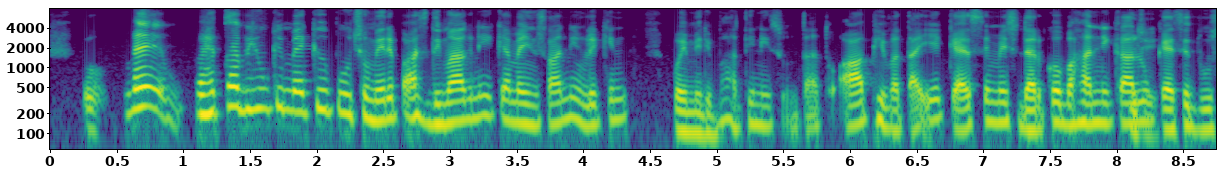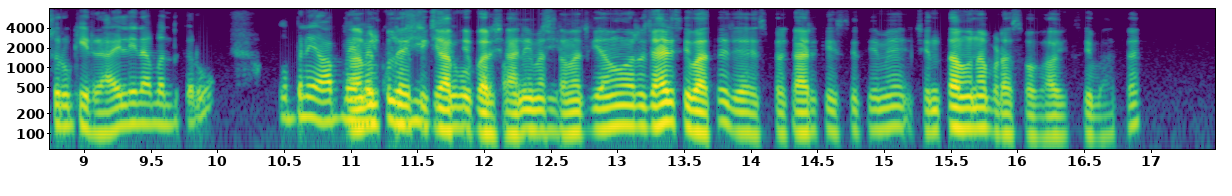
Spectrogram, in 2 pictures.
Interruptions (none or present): present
